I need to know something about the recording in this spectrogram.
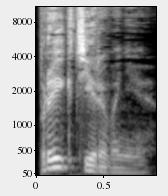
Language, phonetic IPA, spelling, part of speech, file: Russian, [prə(j)ɪkˈtʲirəvənʲɪje], проектирование, noun, Ru-проектирование.ogg
- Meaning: designing, projecting, projection, planning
